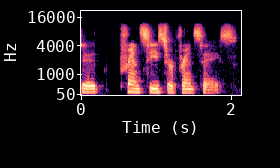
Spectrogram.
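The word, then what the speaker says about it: Franzese: Well, I pronounce it Francis. I've heard it Frances. He pronounced it Francis or Frances. Francis.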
